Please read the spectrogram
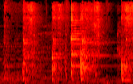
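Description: A spoon clinking and scraping against a stainless steel mixing bowl while stirring dry ingredients (flour, salt, baking powder), about four clinks roughly half a second apart, over background music.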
